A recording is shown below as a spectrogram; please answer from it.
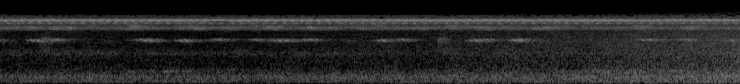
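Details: Crickets at night during rain somewhere in India, with other insects: a steady high shrill trill over broad rain hiss, plus short chirp bursts repeating a little over twice per second.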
